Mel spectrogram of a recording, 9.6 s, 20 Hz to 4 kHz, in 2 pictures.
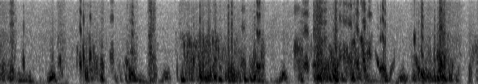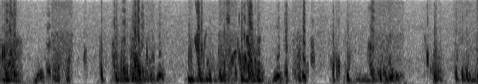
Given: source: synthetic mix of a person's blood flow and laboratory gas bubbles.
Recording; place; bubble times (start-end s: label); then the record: Doppler ultrasound of blood flow; precordium
0.00-0.18 s: bubbles
0.21-0.28 s: bubbles
0.57-0.67 s: bubbles
0.77-1.40 s: bubbles
1.47-1.59 s: bubbles
1.74-2.67 s: bubbles
2.94-3.96 s: bubbles
4.11-4.62 s: bubbles
4.69-5.03 s: bubbles
5.24-5.52 s: bubbles
5.62-5.67 s: bubbles
5.78-5.85 s: bubbles
5.89-6.35 s: bubbles
6.63-7.44 s: bubbles
7.62-7.95 s: bubbles
8.09-8.32 s: bubbles
8.46-8.84 s: bubbles
9.03-9.23 s: bubbles
9.32-9.57 s: bubbles
From the record:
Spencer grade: 4 (maximum detectable bubble signal sounding continuously throughout systole and diastole of every cardiac period, and overriding the amplitude of the normal cardiac signals); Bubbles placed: only in the low amplitude regions of the cardiac cycle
